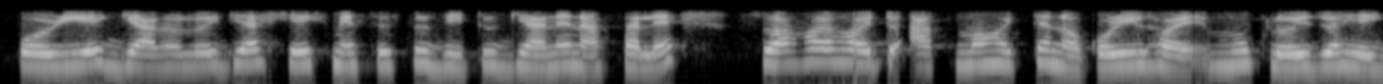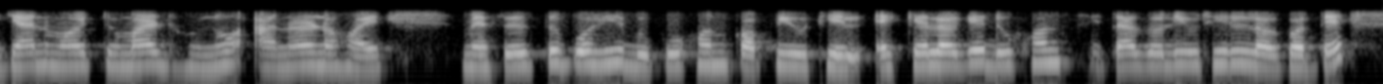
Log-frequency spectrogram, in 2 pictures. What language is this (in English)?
Assamese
